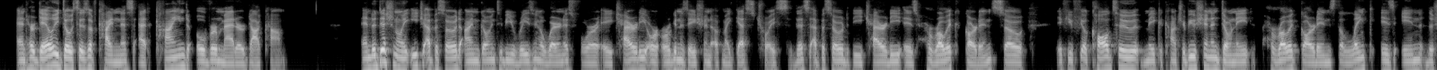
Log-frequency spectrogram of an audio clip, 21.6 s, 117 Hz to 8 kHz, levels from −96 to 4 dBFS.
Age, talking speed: 20-39, 145 wpm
